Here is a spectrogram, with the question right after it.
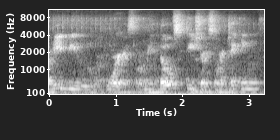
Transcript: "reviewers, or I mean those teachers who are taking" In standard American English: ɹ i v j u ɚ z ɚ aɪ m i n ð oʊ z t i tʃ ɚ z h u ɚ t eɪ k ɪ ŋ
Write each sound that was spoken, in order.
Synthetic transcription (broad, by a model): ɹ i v j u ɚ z ɚ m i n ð oʊ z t i ʃ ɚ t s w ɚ t eɪ k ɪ ŋ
